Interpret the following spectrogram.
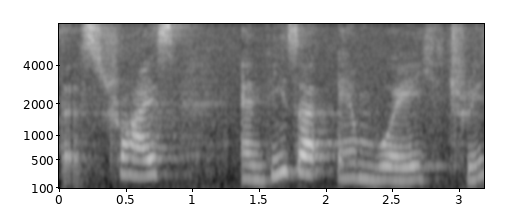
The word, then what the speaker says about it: tries: that would be quite confusing so they are pronounced as trice and these are my tree structures which actually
